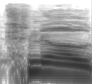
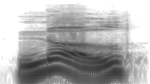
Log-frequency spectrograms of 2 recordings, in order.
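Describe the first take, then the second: First: The name starts with a pronounced K sound. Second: The name starts with a plain N sound. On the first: The speaker calls it wrong. "they probably want us to pronounce the K" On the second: The speaker calls it right. "you are probably right. Let me get it right"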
